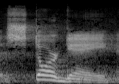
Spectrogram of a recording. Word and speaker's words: storge: Then there is a second word for love, and that is the word storge, and we spell that in the transliteration into English, S-T-O-R-G-E.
